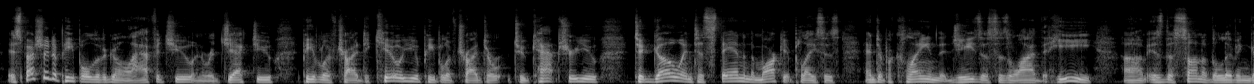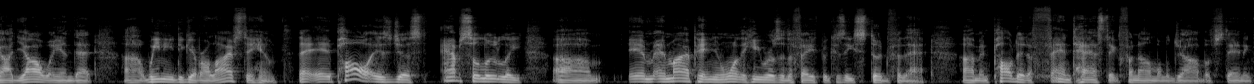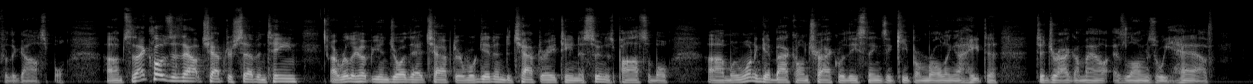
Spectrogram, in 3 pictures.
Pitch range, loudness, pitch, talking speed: 95-120 Hz, -27 LUFS, 105 Hz, 235 wpm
